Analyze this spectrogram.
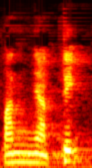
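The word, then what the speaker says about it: paññatti: So in Pali, so if you want to note, so we would pronounce it panyati.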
